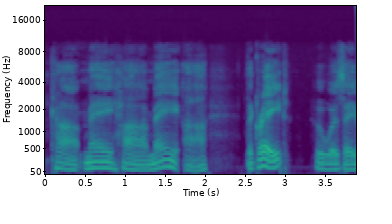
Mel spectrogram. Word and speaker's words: Kamehameha: When Kamehameha, pronounced Ka-me-ha-me-ah, the Great, who was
